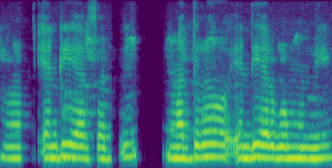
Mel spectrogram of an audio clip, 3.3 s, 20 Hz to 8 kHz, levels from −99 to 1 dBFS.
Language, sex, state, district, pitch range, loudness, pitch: Telugu, female, Andhra Pradesh, Anantapur, 200-220 Hz, -15 LUFS, 205 Hz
